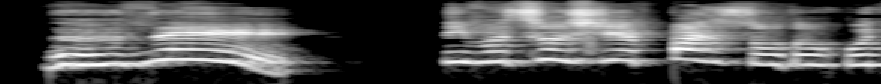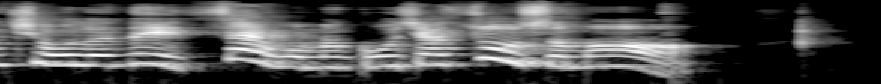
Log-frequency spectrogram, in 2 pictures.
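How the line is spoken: Giant roaring. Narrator (Chinese): 吞食巨人大叫

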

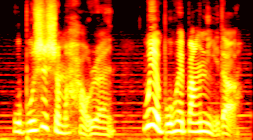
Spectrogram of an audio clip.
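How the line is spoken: Furious and stern. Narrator (Chinese): 辛德勒勃然大怒，厉声地说道

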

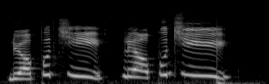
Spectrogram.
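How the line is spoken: Many shouting together. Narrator (Chinese): 其他的动物也都拍起手来，并且都大喊

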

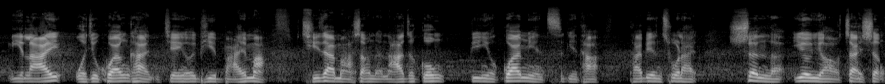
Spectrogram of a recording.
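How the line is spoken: Thunderous voice. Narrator (Chinese): 声音如雷说

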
